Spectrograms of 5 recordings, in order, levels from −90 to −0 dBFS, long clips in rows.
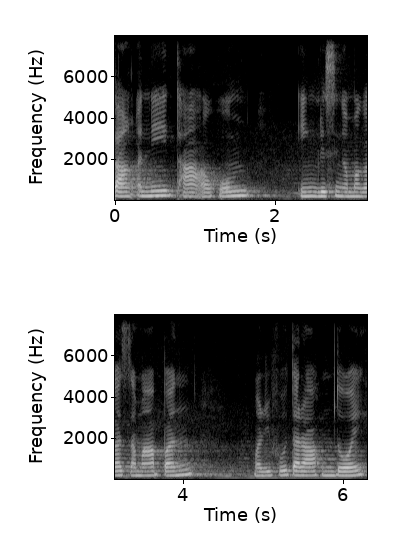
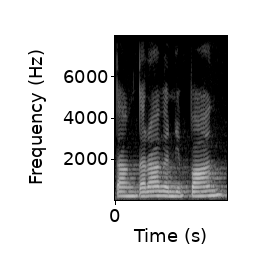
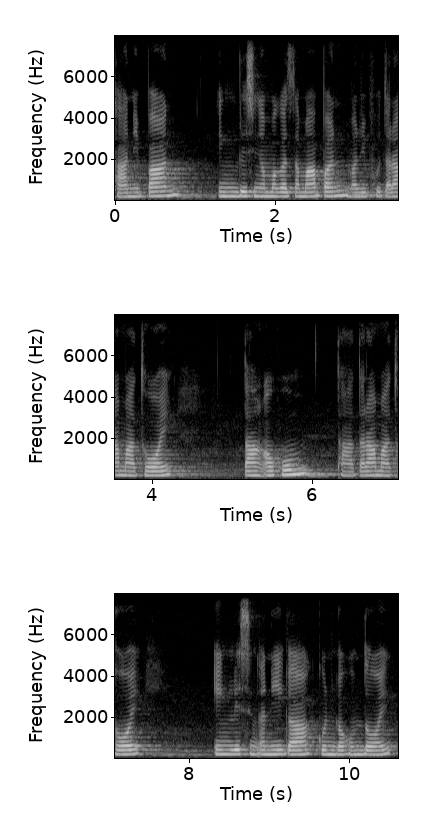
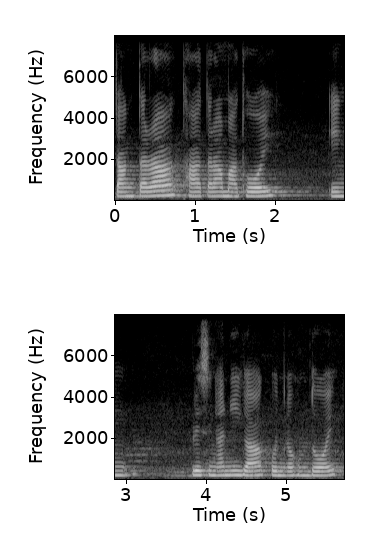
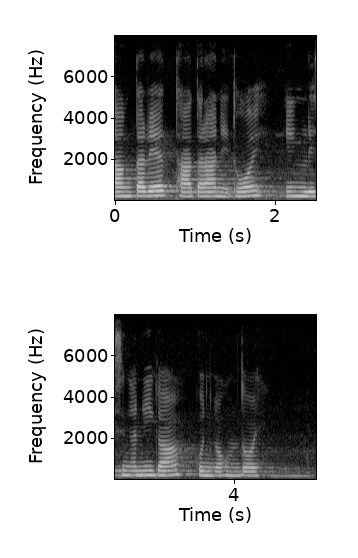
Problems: background sounds at intervals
